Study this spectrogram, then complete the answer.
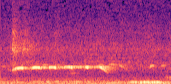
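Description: A bird, probably a pigeon, gives a thin sustained whistle-like call, followed by a short lower coo-like sound near the end, fairly close and with no talk.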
